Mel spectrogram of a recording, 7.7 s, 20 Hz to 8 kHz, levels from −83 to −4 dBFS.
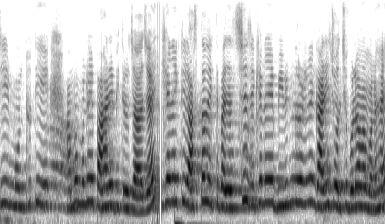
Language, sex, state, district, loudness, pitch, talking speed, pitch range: Bengali, female, West Bengal, Purulia, -16 LUFS, 270 Hz, 185 wpm, 255-305 Hz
